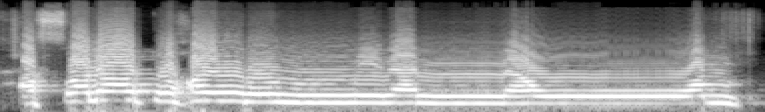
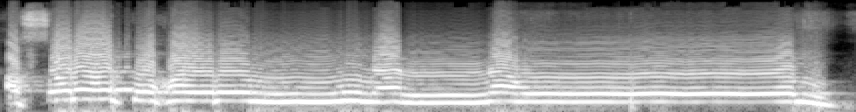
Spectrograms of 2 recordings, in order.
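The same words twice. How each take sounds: First: The vowel in naum is held four beats. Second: The vowel in naum is held six beats. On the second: "Enam boleh"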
